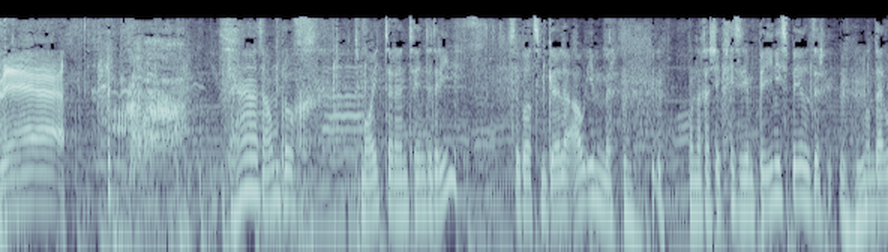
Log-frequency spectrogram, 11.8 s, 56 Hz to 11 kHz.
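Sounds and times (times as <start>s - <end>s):
lamb bleating: 0.0s - 2.6s
speech: 3.6s - 4.2s, 4.8s - 11.8s
laughter: 8.1s - 9.0s.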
